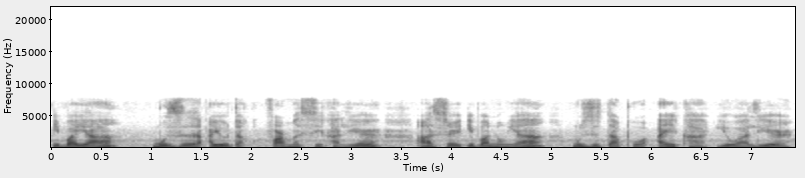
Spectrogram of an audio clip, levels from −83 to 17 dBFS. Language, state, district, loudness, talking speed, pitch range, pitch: Ao, Nagaland, Dimapur, -21 LUFS, 130 wpm, 165-205 Hz, 185 Hz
